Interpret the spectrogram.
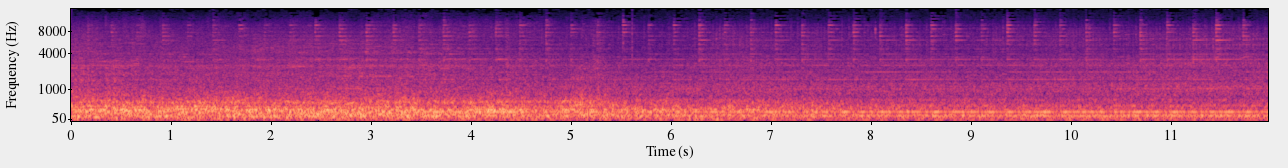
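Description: A BNSF intermodal freight train's container well cars rumbling and clattering past on the rails. The last cars go by a few seconds in, and the noise eases into a steady hum with a fast, even ticking.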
